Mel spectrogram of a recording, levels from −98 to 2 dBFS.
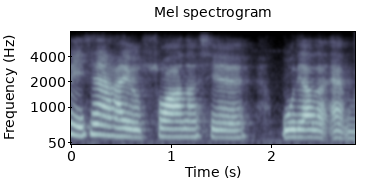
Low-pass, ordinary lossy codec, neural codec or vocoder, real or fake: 7.2 kHz; Opus, 24 kbps; none; real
